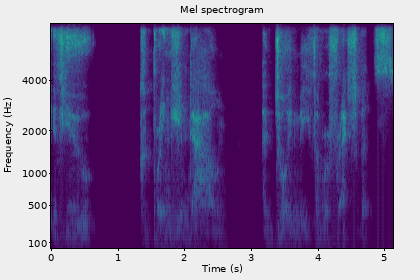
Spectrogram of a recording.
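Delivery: harsh rasping voice. Voicing the little friend who pats you on the shoulder, horrible raspy voice. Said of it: "with a horrible raspy voice to you".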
